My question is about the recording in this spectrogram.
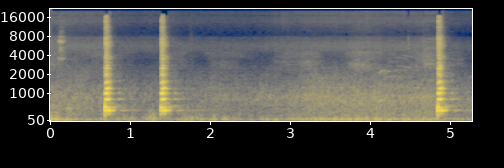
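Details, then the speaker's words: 2016 Dodge Challenger 5.7 Hemi after starter replacement: start attempted with hood open, which blocks starting. Three sharp horn blasts, no cranking at all; horn sounds on start attempt because the hood is open. "Nope. Because the hood is open. That's why it's not starting."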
